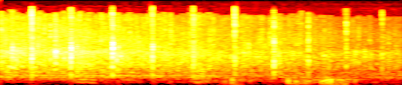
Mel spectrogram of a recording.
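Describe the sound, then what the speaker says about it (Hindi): An audience at a yoga session claps in a loose, patchy rhythm, individual sharp claps standing out over a softer bed of crowd noise, fairly faint overall. "चलो एक बार जोरदार तालियां हो जाए"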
